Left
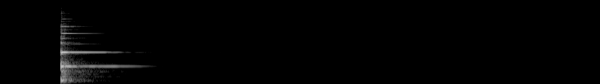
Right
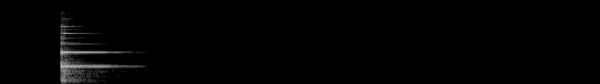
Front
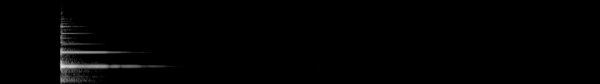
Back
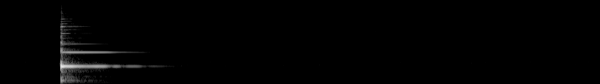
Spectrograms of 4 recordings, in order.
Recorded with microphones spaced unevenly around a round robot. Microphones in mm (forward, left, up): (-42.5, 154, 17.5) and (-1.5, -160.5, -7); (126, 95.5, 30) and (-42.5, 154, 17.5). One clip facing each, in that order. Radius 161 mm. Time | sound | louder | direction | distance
0.6 | a guitar | left 1 dB, back 1 dB | 85° left | 2.5 m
